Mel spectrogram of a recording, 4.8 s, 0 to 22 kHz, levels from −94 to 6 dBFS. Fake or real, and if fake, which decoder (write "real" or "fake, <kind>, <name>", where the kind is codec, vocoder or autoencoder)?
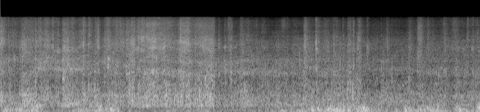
fake, autoencoder, DAC-VAE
